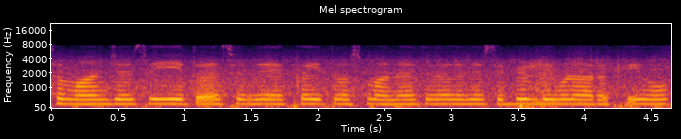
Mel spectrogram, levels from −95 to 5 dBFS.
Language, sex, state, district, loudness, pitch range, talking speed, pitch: Hindi, female, Haryana, Rohtak, -17 LUFS, 210-215 Hz, 140 wpm, 215 Hz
